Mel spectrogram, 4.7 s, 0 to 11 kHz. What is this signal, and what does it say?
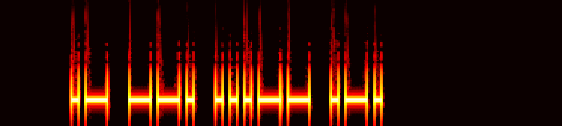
Morse code, heard as a keyed tone, about 20 wpm, 700 Hz. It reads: AG3R
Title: Call Signs Repeated 3x - 20wpm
